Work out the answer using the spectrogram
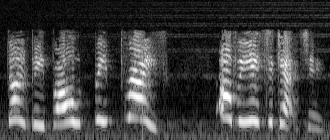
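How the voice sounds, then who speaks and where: A woman's voice: very high voice, lively intonation, a little slow, fairly bright tone, full character voice. A woman playing a plucky, earnest nine-year-old boy in a radio play, with old-fashioned urchin phrasing. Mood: urging. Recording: dull, lo-fi, faintly noisy recording.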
